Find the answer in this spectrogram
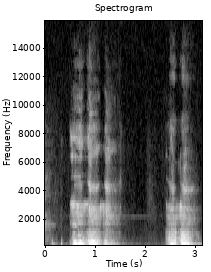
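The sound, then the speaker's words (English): A man clears his throat and coughs in two rough, voiced bursts separated by a brief pause, fairly loud, with no talking. “I didn't have one of Bobby's cough drops today, I'm sorry.”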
